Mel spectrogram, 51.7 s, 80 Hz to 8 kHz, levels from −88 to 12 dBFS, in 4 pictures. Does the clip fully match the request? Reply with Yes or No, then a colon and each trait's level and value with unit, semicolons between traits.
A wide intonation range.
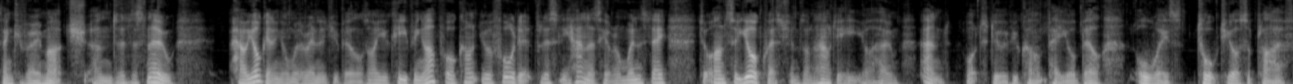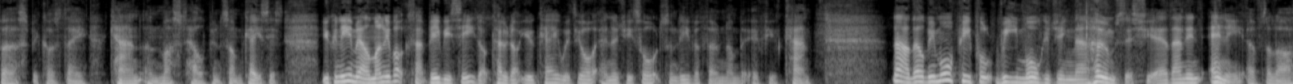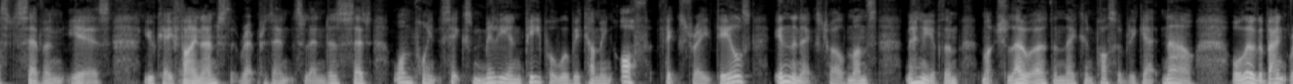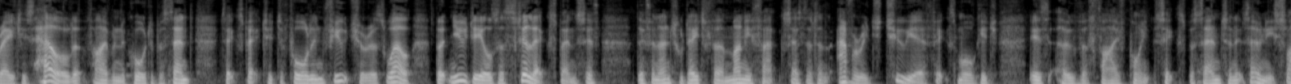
No: average, 4.6 semitones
